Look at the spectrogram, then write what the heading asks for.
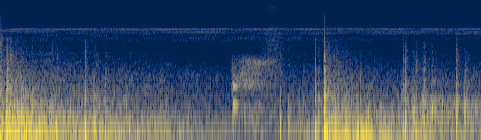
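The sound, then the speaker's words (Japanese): Faint fireworks pop and crackle at irregular intervals over a low, steady rumble, bursting in a dark night sky, with a few sharper bursts standing out near the middle. No one is talking. “花火がこんなに綺麗って思ったのは初めて。”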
